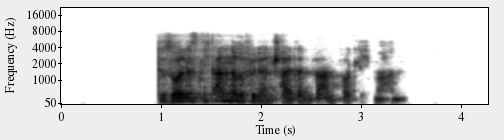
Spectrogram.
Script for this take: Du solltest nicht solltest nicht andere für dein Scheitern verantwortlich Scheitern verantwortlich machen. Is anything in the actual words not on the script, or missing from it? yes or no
yes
